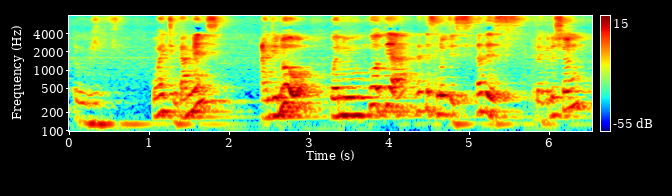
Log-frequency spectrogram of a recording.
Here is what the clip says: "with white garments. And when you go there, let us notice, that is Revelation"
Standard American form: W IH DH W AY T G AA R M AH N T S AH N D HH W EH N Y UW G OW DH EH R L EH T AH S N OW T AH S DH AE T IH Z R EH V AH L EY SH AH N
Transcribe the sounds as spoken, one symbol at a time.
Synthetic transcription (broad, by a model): W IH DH W AY T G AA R M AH N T AH N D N W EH N Y UW G OW DH EH R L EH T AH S N OW T AH S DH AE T IH Z R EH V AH L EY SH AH N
